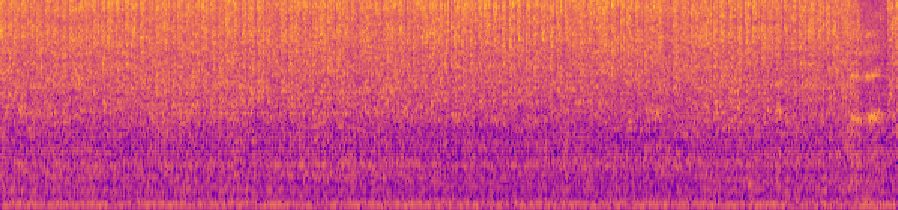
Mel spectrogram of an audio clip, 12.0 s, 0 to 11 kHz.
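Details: Oldsmobile Cutlass V8 after a first-time engine swap and rewiring, brief first start without antifreeze: heavy, uneven low burble with beats dropping out now and then. One cylinder missing; wires suspected, not confirmed.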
